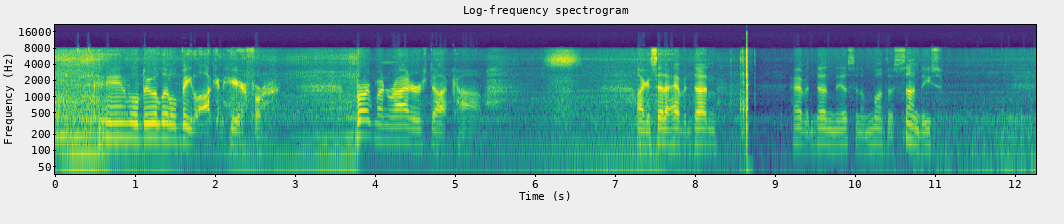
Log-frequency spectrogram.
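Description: Wind rushes past as the motorcycle rides along.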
